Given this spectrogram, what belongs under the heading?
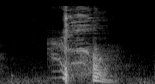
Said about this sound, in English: Oh, we're back to the cough. A little explanation so you'll be a little understanding if you're visiting with us. I almost overcame the cough. It's a result of blood clots after surgery.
